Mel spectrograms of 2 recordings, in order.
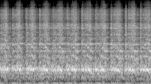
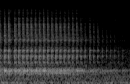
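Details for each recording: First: GMC motorhome generator started with a jumper wire to the coil after fuel pump priming: loud, fast whirring grind continues after the engine fires then cuts abruptly; starter hung engaged, possibly linked to circuit board fault. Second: GMC motorhome generator, fuel pump primed via jumper wire from coil to starter main wire: rapid ticking buzz that starts loud then eases quieter as lines fill; normal priming.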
